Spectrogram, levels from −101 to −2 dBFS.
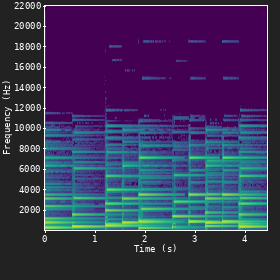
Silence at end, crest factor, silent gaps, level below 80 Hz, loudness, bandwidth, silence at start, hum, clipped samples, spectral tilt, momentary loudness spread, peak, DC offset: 0 s; 14 dB; none; -64 dBFS; -16 LUFS; 11 kHz; 0 s; none; under 0.1%; -1 dB/octave; 6 LU; -4 dBFS; under 0.1%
